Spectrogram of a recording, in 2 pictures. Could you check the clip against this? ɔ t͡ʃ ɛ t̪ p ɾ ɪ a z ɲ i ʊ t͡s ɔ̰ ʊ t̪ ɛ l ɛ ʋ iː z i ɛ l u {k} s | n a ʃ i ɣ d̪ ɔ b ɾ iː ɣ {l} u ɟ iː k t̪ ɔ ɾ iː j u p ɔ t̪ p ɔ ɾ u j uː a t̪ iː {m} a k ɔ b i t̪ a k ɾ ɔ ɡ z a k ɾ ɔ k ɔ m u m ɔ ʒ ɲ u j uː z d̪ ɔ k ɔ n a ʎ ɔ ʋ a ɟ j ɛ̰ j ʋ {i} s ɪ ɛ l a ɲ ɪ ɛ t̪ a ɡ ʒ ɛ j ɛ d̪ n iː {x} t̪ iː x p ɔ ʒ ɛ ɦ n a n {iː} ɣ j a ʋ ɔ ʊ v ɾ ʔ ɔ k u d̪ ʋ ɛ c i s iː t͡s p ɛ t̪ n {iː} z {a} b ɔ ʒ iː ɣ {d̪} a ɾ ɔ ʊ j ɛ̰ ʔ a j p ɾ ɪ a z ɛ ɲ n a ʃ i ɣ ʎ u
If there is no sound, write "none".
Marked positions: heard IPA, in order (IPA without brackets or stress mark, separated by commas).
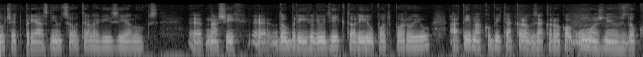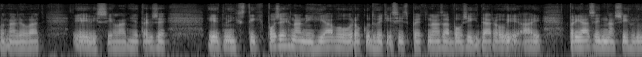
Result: k, ʎ, m, i, s, iː, aː, a, d̪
